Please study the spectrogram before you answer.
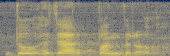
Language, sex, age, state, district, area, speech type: Maithili, female, 30-45, Bihar, Madhepura, urban, spontaneous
